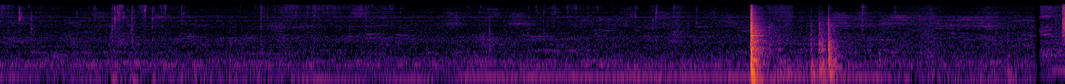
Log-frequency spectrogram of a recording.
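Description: A silicone spatula scraping thick, sticky brigadeiro candy mixture out of a saucepan onto a ceramic plate, over a steady low hum. Two sharp knocks come about seven and a half and eight seconds in, the louder one first.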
